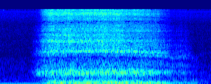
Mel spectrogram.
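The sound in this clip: A single deep inhale through the nose during a calming breathing exercise, a soft airy rush that swells quickly, holds steady for nearly two seconds, then tapers away on its own.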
